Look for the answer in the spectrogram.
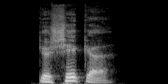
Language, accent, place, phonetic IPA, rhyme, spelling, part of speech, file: German, Germany, Berlin, [ɡəˈʃɪkə], -ɪkə, Geschicke, noun, De-Geschicke.ogg
- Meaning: nominative/accusative/genitive plural of Geschick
